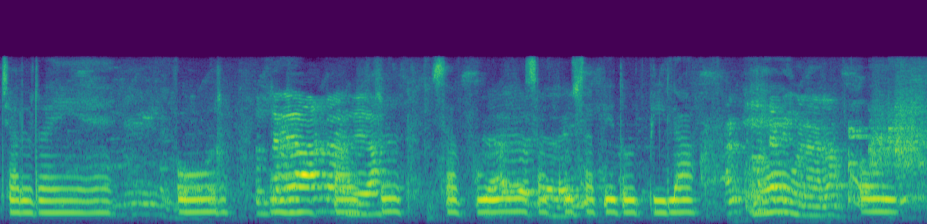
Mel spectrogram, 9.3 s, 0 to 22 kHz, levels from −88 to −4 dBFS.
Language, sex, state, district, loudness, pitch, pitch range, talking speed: Hindi, male, Bihar, Sitamarhi, -17 LUFS, 215 Hz, 200-220 Hz, 85 wpm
